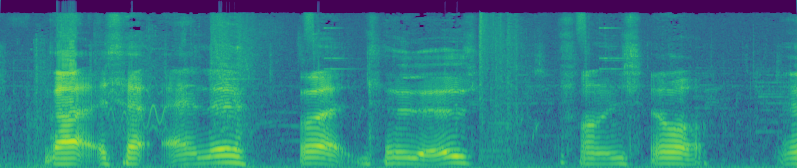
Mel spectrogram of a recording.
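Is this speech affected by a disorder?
Yes: cerebral palsy; atypical speech.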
